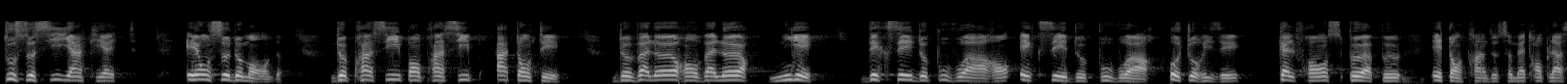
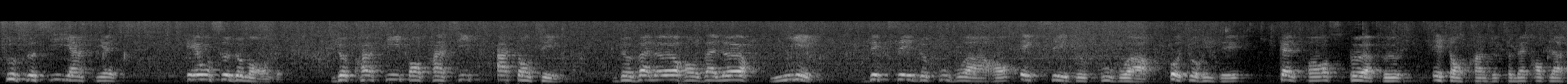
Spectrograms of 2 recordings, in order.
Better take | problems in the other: first | background sound (Bathtub (filling or washing)); 10 dB below the speech // room echo; dies away in 0.6 s

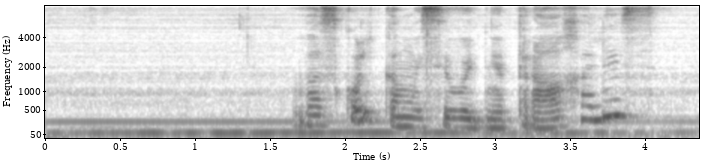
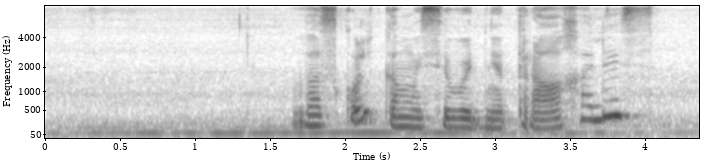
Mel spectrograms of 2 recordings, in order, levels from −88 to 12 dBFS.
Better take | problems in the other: second | noise reduction (neural separator model SepFormer DNS4)

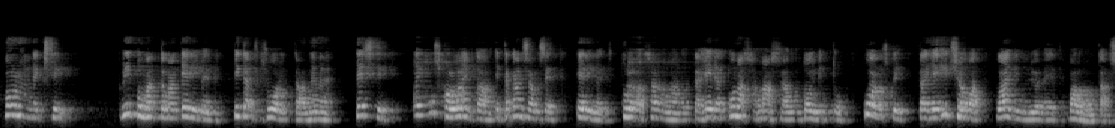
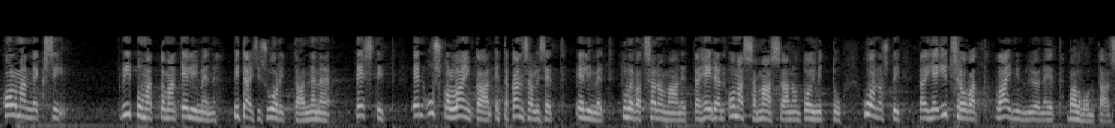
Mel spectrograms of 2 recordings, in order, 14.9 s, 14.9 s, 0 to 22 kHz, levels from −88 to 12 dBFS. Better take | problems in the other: second | noise reduction (neural mask model DeepFilterNet 3)

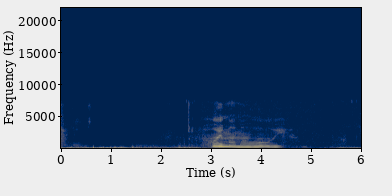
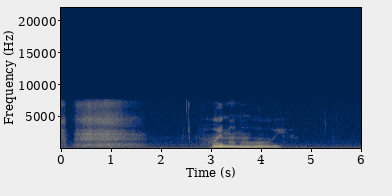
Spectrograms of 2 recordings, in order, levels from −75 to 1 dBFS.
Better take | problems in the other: second | noise reduction (neural mask model Resemble Enhance denoiser)

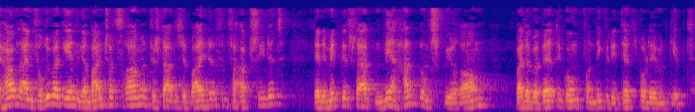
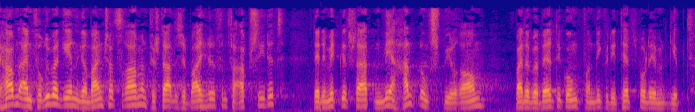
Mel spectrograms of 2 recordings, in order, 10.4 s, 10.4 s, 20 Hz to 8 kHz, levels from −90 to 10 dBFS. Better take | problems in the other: second | room echo; dies away in 0.3 s

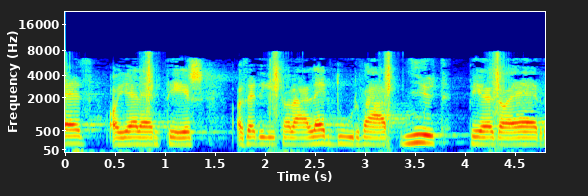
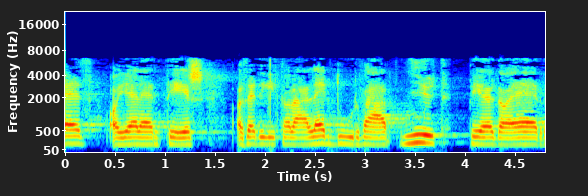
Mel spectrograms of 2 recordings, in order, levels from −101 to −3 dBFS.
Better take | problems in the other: second | background sound (Rattle); 14 dB below the speech

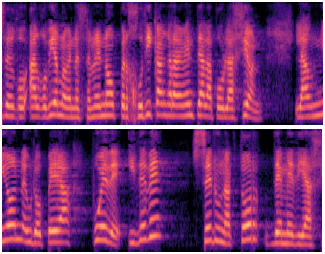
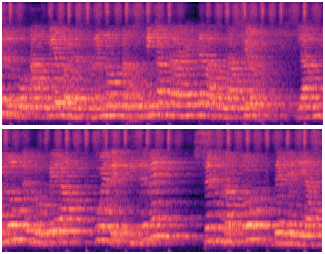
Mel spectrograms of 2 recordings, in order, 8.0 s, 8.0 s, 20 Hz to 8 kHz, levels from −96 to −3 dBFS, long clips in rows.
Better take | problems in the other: first | background sound (Rattle (instrument)); 15 dB below the speech // room echo; dies away in 1.2 s

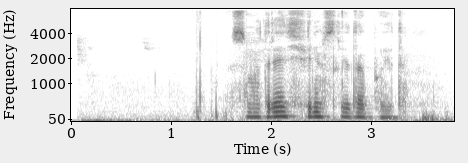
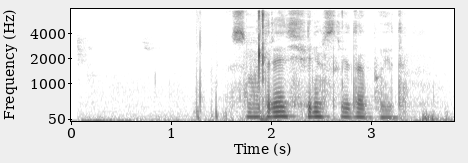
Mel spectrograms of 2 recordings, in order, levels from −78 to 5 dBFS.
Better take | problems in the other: first | background sound (Finger snapping); 1 dB below the speech

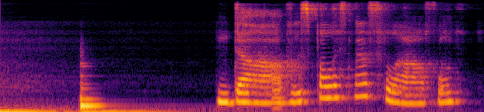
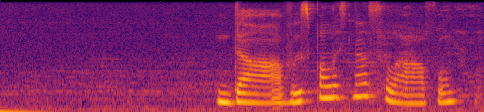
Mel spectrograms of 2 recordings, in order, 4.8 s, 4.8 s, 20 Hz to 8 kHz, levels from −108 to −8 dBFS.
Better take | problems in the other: second | noise reduction (neural mask model DeepFilterNet 3)

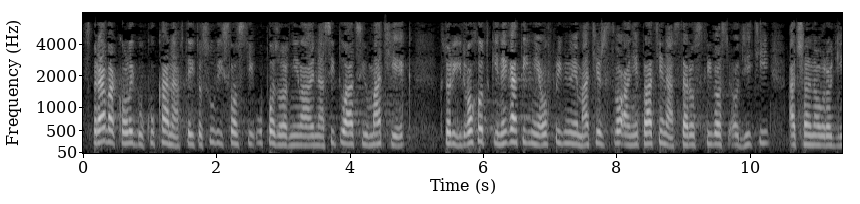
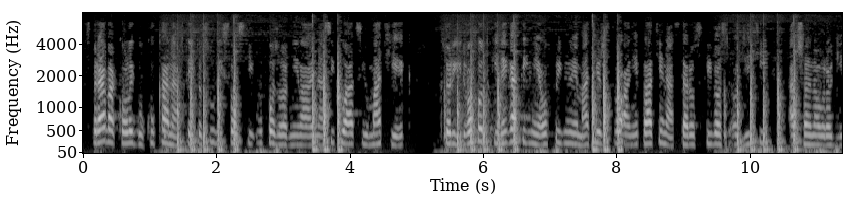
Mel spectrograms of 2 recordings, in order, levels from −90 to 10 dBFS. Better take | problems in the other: first | noise reduction (classical method spectral subtraction)

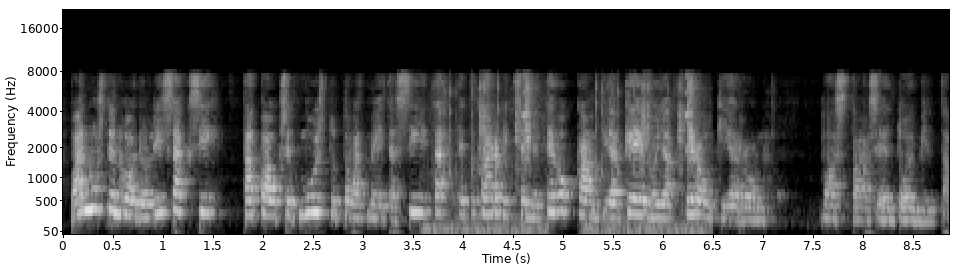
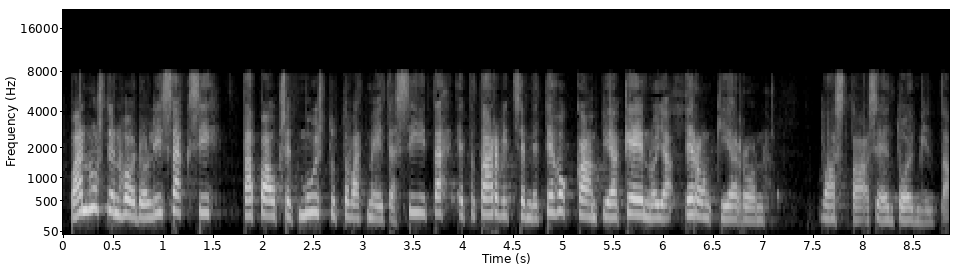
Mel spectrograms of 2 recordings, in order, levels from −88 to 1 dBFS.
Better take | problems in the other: second | background sound (Bird vocalization, bird call, bird song); 10 dB below the speech // room echo; dies away in 0.2 s

